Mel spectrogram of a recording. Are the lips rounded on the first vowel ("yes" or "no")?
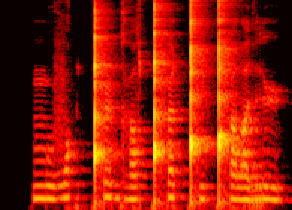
yes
